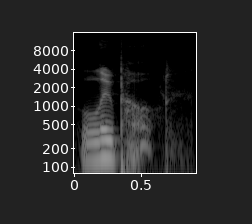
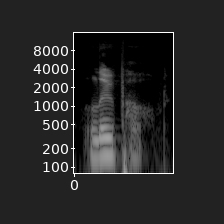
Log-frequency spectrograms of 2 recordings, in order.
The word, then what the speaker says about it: Leupold: I don't know if they say it otherwhere, but here in Ozarks, a lot of guys call him Leopold, and it should be Leupold. That's how the commercials say it, Leupold.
